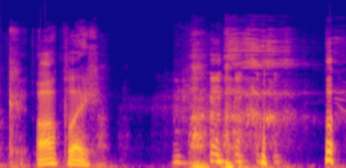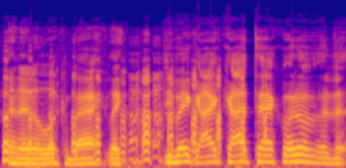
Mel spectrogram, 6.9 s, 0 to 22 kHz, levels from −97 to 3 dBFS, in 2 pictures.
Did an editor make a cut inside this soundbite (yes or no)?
no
